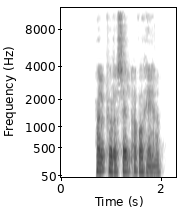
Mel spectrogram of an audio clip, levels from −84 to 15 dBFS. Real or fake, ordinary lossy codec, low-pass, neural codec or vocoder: real; MP3, 48 kbps; 10.8 kHz; none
